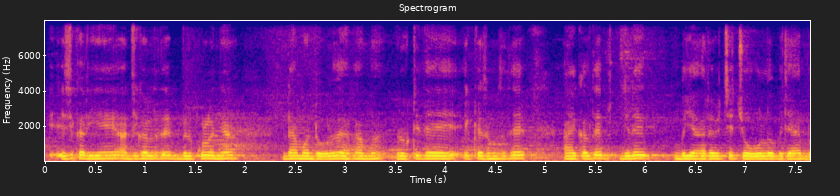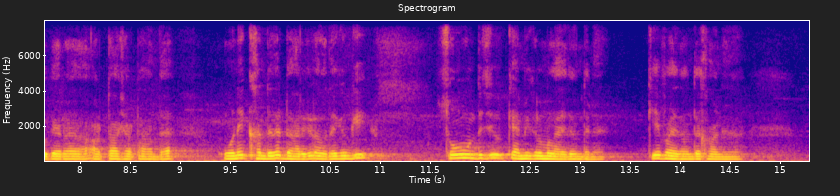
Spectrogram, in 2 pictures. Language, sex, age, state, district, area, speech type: Dogri, male, 18-30, Jammu and Kashmir, Samba, rural, spontaneous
